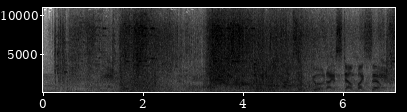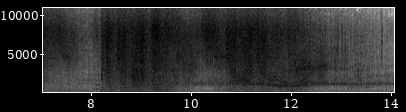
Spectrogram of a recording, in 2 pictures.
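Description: Magic spells crackle and burst loudly in a game.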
